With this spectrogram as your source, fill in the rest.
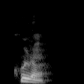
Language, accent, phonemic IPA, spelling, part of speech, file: French, France, /ku.lɔ̃/, coulomb, noun, LL-Q150 (fra)-coulomb.wav
- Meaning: coulomb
